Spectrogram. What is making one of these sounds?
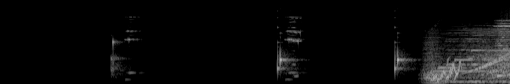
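A soft chime sounds several times.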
